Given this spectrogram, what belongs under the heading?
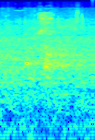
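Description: A dog barks and yips during an obedience display at Crufts, short calls set against the dense, steady murmur of a large indoor crowd.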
